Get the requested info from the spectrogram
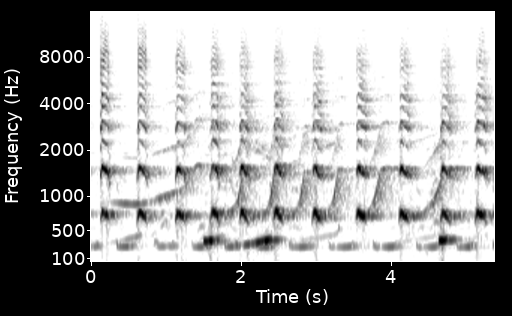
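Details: Pair of adult siamang gibbons at Schmutzer Primate Center in a territory-advertising duet: regular loud barks roughly twice per second, swooping upward notes between them, and low droning boom tones throughout.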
